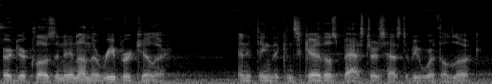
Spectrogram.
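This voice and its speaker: An actor playing a brash, protective marine in a video game, casual, blunt and slangy. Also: male voice, low-pitched, steady tone, fast, noisy background, natural voice. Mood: casual, wary.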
